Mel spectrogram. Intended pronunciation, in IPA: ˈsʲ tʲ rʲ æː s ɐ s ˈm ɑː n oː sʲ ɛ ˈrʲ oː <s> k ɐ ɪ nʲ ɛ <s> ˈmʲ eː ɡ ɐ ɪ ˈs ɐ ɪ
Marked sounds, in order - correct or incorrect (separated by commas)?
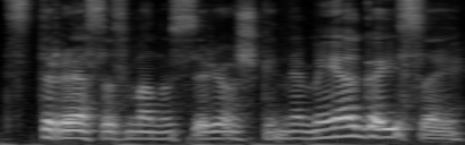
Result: incorrect, incorrect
